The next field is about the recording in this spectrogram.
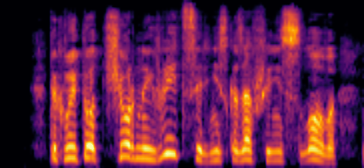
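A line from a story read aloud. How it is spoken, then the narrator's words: Exclaiming. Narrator (Russian): воскликнула Джил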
